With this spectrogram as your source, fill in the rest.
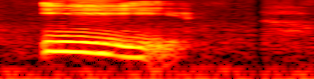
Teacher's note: our next four letters have the same vowel sound e e the sides of the lips retract just a bit for this sound and you want to give it more stretch more duration and a little more energy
